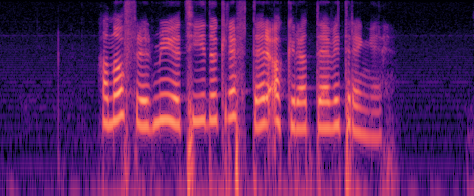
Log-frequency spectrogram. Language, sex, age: Norwegian, female, 26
